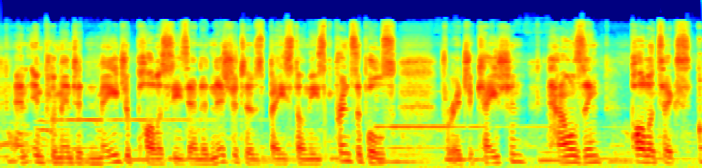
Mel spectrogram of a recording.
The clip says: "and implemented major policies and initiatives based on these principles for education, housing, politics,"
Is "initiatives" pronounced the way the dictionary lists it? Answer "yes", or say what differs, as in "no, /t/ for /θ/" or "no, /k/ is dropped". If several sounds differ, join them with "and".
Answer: yes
